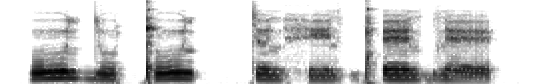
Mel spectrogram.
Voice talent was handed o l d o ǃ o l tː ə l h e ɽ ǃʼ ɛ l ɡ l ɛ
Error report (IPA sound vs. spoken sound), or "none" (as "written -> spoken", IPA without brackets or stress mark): ɽ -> l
